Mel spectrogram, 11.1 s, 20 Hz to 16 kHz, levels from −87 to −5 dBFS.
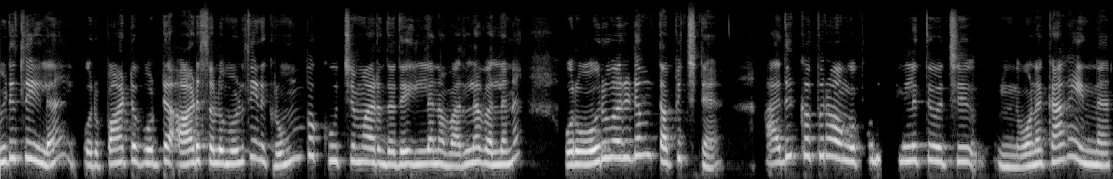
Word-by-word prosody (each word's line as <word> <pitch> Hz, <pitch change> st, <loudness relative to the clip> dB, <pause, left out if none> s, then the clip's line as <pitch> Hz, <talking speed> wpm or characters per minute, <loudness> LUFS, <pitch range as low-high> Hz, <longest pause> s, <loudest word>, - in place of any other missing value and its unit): விடுதில 320 Hz, -4 st, +2 dB, 0.4 s
ஒரு 225 Hz, -1 st, -2 dB
பாட்ட 265 Hz, +3 st, +1 dB
போட்டு 255 Hz, +2 st, +1 dB, 0.2 s
ஆட 250 Hz, +3 st, +4 dB
சொல்லும் 255 Hz, -2 st, +3 dB
பொழுது, 260 Hz, +5 st, +1 dB
எனக்கு 280 Hz, -9 st, -6 dB
ரொம்ப 340 Hz, +9 st, -3 dB, 0.2 s
கூச்சமா 290 Hz, -1 st, -1 dB
இருந்தது. 235 Hz, -2 st, +2 dB
இல்ல, 240 Hz, +1 st, +2 dB
நான் 225 Hz, -2 st, 0 dB
வரல, 240 Hz, +6 st, +1 dB
வரலன்னு. 240 Hz, +6 st, +2 dB, 0.5 s
ஒரு, 240 Hz, 0 st, +6 dB
1 300 Hz, +6 st, +4 dB
வருடம் 360 Hz, +3 st, +1 dB
தப்பிச்சுட்டேன். 265 Hz, -, -3 dB, 0.6 s
அதுக்கப்பறம் 385 Hz, +4 st, -1 dB
அவங்க, 305 Hz, -4 st, +2 dB
புடிச்சு 310 Hz, 0 st, -6 dB
இழுத்து 300 Hz, +1 st, -1 dB
வச்சு, 280 Hz, +2 st, -3 dB, 0.7 s
உனக்காக 265 Hz, +7 st, 0 dB, 0.2 s
என்ன? 235 Hz, -2 st, +2 dB
280 Hz, 140 wpm, -23 LUFS, 245-320 Hz, 0.7 s, ஒரு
